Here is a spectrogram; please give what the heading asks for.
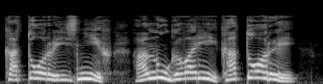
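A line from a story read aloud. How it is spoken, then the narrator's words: Shouting. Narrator (Russian): Брат орал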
